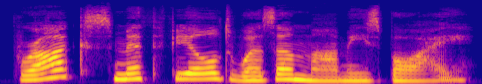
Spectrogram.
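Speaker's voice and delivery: plain reading voice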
